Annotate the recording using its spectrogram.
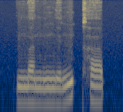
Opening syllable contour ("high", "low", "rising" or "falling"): low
